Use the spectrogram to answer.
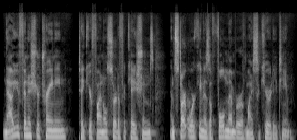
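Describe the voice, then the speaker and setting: A man voicing a calm, dry-witted crime boss who talks in a measured, wry way. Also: on the low side, no room sound, natural voice.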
